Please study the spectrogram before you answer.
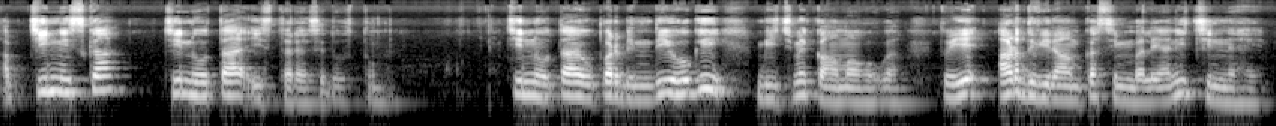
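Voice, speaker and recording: A man teaching a grammar lesson who often repeats key phrases, calls his viewers friends and slows down to read out example sentences. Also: a little high, a little mellow.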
